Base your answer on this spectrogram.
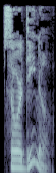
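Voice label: "sordino", British English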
